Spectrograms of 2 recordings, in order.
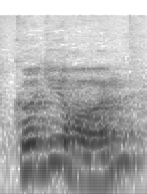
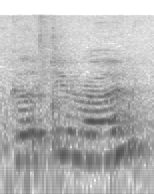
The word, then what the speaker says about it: Côtes-du-Rhône: Côtes-du-Rhône is one of the main regions in France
